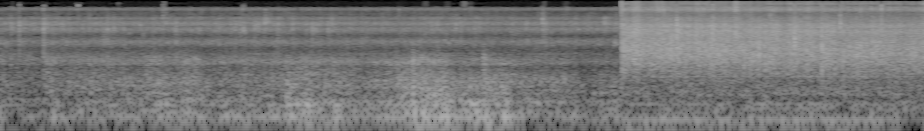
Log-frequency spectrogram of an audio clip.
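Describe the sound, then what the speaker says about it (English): Heavy rain pours steadily on a boat in Elliott Bay while deep thunder rumbles and swells to a loud peak midway, then the downpour continues on its own. "the booming thunder, flashes of lightning, and heavy rain took us by surprise"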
